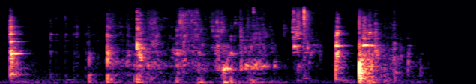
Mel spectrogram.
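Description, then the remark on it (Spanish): Busy clinking and clattering of plates and cutlery as waiters and servants set the last plates for dinner on two long tables in a large dining hall, a quick irregular series of sharp knocks and rattles over a few seconds, with no voices. “Camareros y sirvientes van poniendo los últimos platos.”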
